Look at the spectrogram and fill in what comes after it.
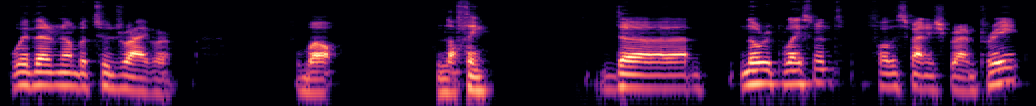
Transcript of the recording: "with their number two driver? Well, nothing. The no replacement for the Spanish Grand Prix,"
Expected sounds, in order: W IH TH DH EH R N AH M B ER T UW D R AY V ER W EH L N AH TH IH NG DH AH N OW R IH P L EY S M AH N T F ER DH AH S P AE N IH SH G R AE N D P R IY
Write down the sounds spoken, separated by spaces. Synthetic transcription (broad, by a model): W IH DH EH R N AH M B ER T UW D R AY V ER W EH L N AH TH IH NG DH AH N OW R IH P L EY S M AH N T F ER DH AH S P AE N IH SH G R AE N P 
